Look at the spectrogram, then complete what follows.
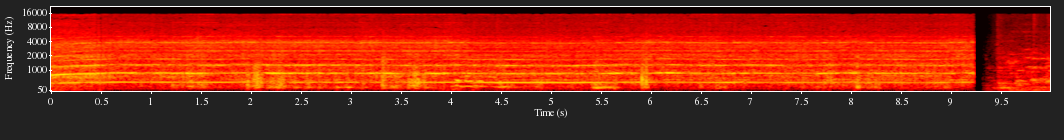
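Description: Electric hand mixer running at a steady high whine, beating egg yolks into stiffly whipped egg whites, with a few short knocks of the beaters against the bowl. It stops abruptly near the end.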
